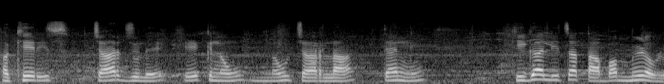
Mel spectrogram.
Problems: constant background noise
